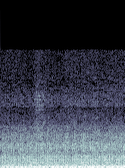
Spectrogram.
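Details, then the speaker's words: Rebuilt Isuzu Panther diesel (originally white smoke), warm after a test drive with a thermostat fitted: steady, even idle with a low smooth rumble, no misses or knocks, no exhaust smoke at idle; healthy. "asap knalpot gak ada pada kondisi stasioner ya"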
